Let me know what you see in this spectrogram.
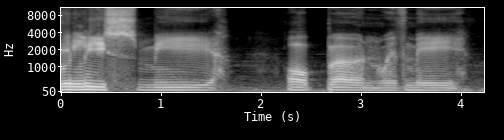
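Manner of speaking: rumbling broken-English voice, "me" drawn out. Narrating a scene, voicing a figure who speaks in broken English, very low rumbling voice. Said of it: "he says in a very low, rumbling voice".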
